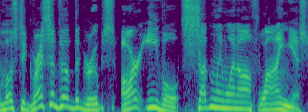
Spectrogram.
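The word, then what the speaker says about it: REvil: You may be aware of the ransomware group Reval. Is that the way you pronounce it? It's capital R, capital E, V-I-L. How do you pronounce it? – Or is it R-Evil? – R-Evil, yeah. Is that the way they say it?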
